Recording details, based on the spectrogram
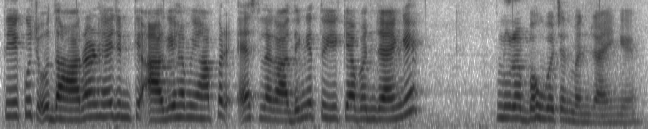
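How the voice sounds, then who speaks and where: A woman's voice: high voice, moderate pace. A woman from India teaching English grammar, explaining step by step and answering her own questions. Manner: says "ठीक है" often as a check-in. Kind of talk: classroom grammar lesson.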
